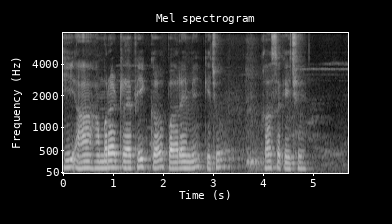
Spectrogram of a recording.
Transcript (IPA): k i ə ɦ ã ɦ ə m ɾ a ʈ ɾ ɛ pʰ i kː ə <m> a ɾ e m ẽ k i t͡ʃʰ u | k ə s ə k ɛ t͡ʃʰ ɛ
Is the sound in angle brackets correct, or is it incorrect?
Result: incorrect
